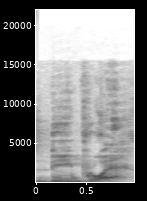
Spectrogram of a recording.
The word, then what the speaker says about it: de Broglie: This is the de Broglie hypothesis or equation, but generally it is written de Broglie, but we pronounce is de Broglie.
